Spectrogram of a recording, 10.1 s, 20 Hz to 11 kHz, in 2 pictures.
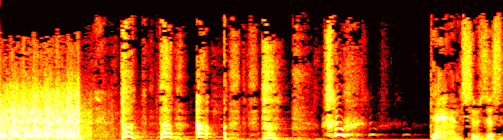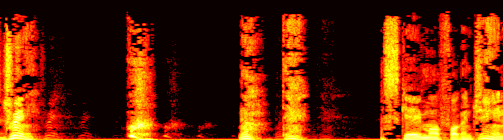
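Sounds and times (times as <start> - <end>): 
machine gun burst of rapid gunfire: 0.0 - 1.2
speech: 4.4 - 5.5, 6.3 - 6.6, 7.4 - 7.7, 8.9 - 10.0.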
